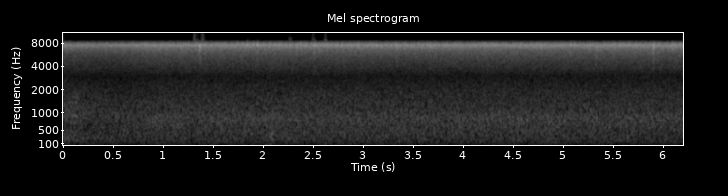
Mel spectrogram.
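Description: A steady, high-pitched insect drone in tropical forest, over the even rush of a rocky river.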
